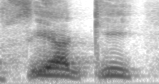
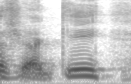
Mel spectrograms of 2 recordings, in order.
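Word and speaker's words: Sciaky: El nombre de Shaki se escribe S-C-I-A-K-Y, o sea, se pronuncia como Siaki en el español. Pero la verdadera pronunciación era Shaki, y había muchas gentes judías griegas con ese apellido.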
